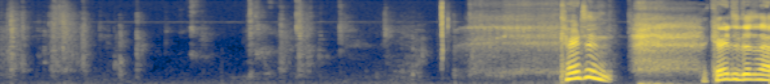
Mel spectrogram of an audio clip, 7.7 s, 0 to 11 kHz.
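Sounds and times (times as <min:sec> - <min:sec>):
crinkly potato chip bag rustling: 0:00.0 - 0:04.3
person crunching potato chips: 0:00.0 - 0:04.7
speech: 0:05.6 - 0:06.2, 0:07.0 - 0:07.7.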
